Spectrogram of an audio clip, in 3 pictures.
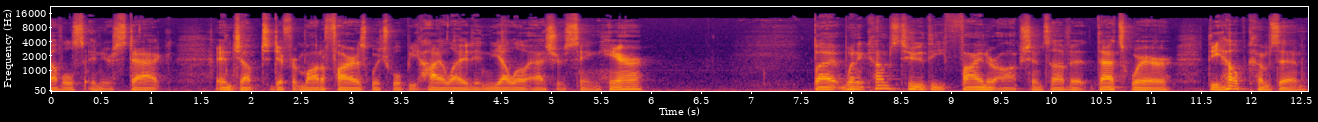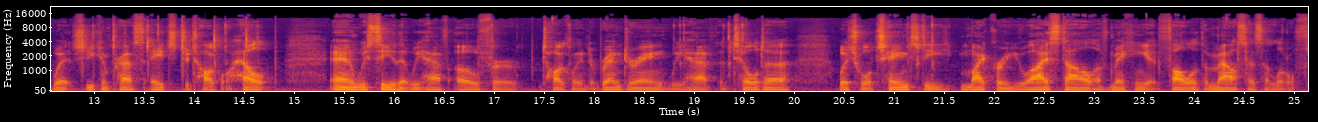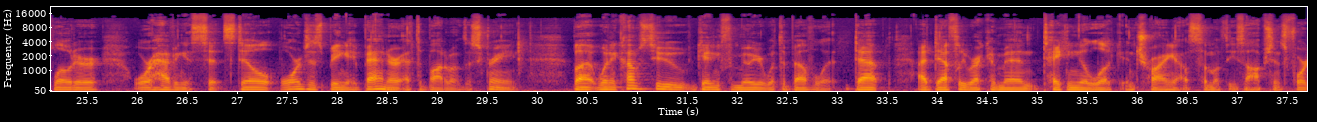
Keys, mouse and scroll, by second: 2.1-2.8 scroll up 1, 4.8-5.5 scroll up 1.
